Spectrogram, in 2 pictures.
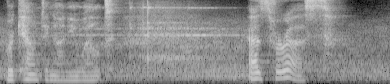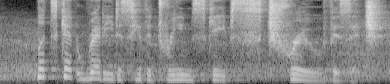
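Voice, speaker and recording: A woman's voice: on the low side, lively intonation, takes it slowly, pauses often, background noise. A woman playing a composed, decisive crew leader in a video game, with a businesslike, assured delivery. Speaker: game character voice actor. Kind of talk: scripted video game dialogue. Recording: loud music over voice.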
